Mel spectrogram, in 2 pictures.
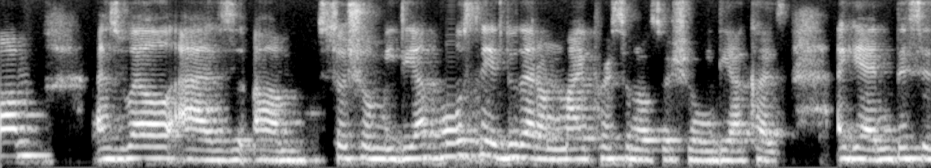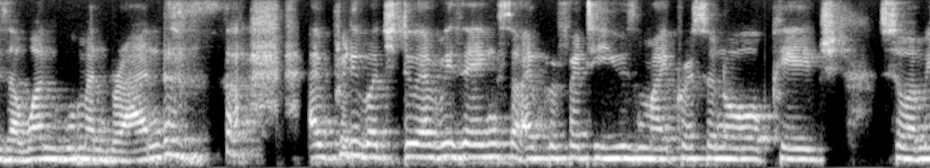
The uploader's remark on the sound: Despite the minor and technical issues we experienced during the call - apologies for any odd sounds you hear!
